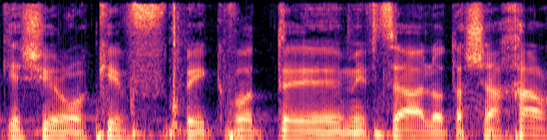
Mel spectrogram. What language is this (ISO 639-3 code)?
heb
